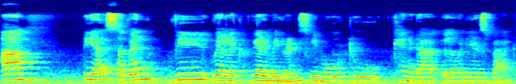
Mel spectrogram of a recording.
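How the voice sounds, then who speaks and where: A middle-aged woman from India, a college professor, answering interview questions in a loud, animated way and laughing often. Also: mid-range voice, unhurried. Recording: echoey room with background noise.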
